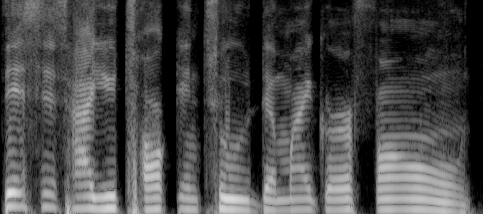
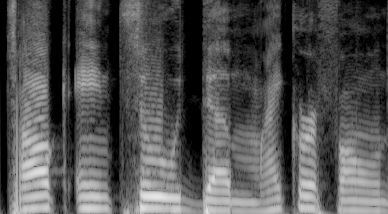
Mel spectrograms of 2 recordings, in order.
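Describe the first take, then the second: First: Slow, deliberate "microphone"; slow spelled-out mic demo. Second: Slow, loud into the mic; slow loud demonstration; slow demo. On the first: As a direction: demonstrate slowly and clearly. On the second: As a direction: show how to talk into the microphone. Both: Shown as a demonstration.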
